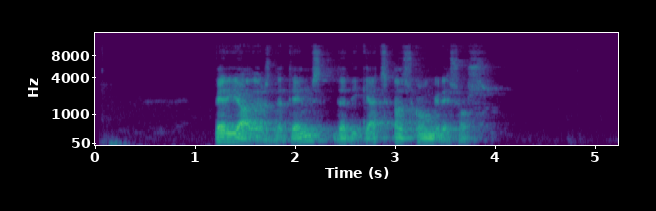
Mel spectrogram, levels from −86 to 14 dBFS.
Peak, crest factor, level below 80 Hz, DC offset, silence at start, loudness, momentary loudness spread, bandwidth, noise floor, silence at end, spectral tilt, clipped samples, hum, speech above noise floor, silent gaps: -8 dBFS; 22 dB; -58 dBFS; under 0.1%; 1.2 s; -27 LUFS; 17 LU; 11.5 kHz; -79 dBFS; 1.35 s; -6.5 dB/octave; under 0.1%; none; 53 dB; none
